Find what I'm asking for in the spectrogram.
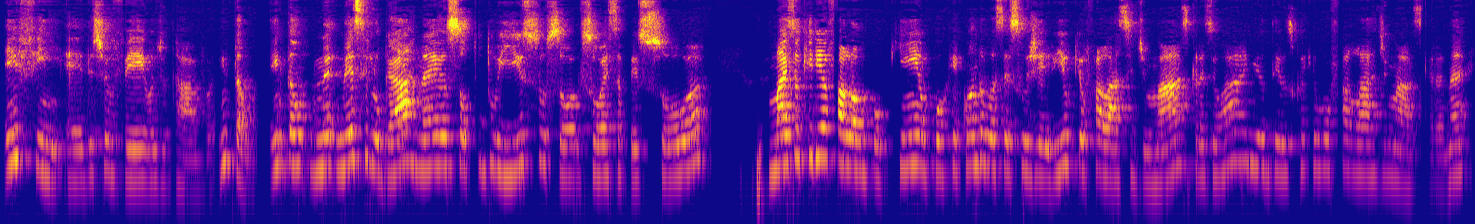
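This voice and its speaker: A woman's voice: a little high, normal speed, a little hiss or hum. Reflective woman on an echoey call. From Pernambuco, Brazil. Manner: reflective, searching for words, many restarts. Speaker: guest actress and theatre teacher. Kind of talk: casual talk in a live video call. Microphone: computer mic on a video call.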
